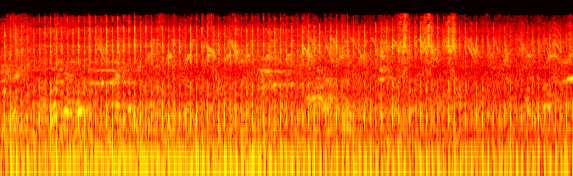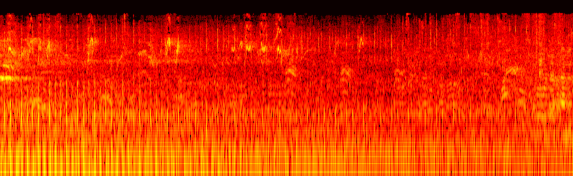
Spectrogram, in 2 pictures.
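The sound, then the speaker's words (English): A boat engine on the Ganges river chugs with a steady, rapid pulsing beat, loud at first and then easing slightly as the boat goes by, with faint voices in the background. “Just listening to that engine.”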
